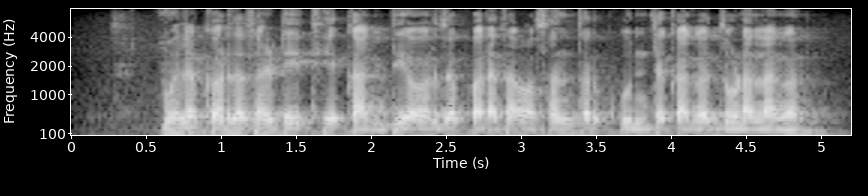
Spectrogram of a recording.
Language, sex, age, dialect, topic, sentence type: Marathi, male, 25-30, Varhadi, banking, question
